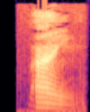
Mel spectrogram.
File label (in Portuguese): ae nasal, Portuguese vowels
